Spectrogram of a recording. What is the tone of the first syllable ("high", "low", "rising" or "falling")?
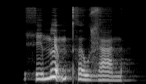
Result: rising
